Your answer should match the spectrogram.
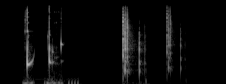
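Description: Cartoon water-drop sound effects for an animated logo: a run of short plops and pops, one with a quick falling pitch, in two quick clusters about a second apart with silence between.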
